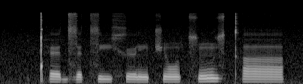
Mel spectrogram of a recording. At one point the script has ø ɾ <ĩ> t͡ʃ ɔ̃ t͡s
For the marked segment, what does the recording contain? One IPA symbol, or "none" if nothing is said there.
ĩ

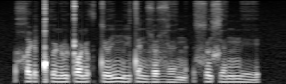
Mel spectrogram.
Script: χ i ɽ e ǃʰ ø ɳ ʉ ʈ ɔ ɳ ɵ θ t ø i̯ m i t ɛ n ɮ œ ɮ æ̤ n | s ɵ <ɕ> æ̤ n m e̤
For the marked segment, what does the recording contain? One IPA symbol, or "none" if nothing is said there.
ɕ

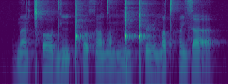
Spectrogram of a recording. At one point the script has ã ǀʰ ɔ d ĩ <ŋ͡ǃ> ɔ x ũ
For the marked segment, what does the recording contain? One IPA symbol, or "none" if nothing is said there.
ǃʰ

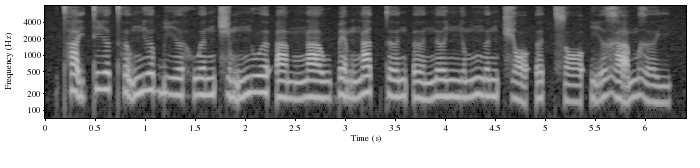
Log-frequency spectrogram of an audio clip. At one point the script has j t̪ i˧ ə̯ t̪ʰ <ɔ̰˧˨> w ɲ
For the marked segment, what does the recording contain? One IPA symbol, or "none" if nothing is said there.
ə̰˧˨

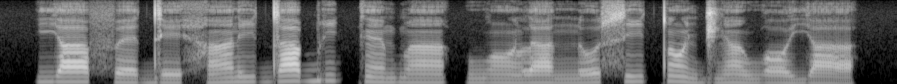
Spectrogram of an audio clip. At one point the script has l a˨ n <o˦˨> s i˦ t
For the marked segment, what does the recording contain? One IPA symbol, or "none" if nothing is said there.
o˨˦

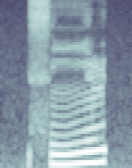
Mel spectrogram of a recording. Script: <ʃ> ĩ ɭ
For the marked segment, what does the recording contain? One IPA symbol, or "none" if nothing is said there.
s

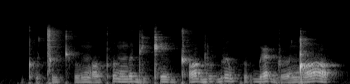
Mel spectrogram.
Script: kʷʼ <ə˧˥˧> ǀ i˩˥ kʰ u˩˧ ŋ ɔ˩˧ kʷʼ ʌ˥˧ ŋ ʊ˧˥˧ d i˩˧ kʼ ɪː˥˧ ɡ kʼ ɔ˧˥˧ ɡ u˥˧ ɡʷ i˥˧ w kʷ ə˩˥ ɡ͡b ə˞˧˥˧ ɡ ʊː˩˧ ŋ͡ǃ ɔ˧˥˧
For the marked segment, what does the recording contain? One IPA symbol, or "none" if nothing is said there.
ə˩˥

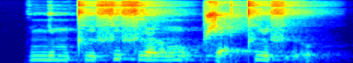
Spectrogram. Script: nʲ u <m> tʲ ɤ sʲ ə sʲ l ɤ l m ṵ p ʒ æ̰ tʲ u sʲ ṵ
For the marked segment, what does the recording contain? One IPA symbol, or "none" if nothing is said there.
m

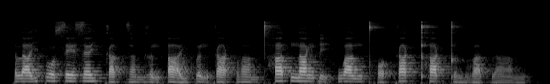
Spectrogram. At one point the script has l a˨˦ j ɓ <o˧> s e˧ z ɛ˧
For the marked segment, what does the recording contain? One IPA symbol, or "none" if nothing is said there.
o˧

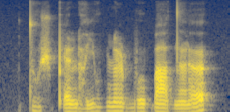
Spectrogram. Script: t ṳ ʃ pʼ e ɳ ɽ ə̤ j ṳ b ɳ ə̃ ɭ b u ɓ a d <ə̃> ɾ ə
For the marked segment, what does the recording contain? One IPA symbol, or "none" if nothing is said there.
ə̃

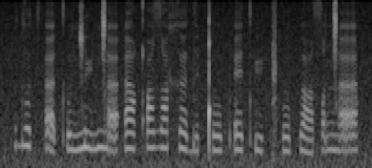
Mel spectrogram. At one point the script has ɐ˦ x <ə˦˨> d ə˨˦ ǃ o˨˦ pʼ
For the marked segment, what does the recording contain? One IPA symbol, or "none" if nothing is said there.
ɐ˦˨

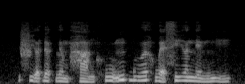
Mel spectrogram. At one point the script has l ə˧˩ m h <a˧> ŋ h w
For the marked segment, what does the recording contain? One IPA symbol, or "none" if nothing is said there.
a˧˩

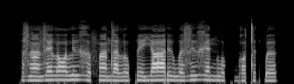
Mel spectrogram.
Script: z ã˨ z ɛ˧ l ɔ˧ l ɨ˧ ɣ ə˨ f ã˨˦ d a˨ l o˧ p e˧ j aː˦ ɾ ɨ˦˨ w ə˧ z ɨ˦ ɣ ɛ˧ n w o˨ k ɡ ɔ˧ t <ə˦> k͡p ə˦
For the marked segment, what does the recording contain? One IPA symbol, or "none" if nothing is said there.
ə˦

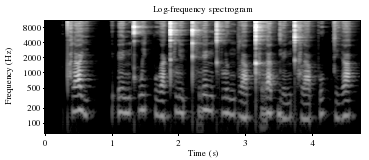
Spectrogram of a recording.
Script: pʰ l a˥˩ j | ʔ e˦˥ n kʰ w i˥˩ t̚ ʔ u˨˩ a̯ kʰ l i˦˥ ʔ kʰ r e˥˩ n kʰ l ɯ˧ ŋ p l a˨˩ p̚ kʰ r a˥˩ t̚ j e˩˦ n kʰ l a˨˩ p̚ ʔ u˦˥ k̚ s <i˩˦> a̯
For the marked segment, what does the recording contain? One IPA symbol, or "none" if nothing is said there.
i˩˦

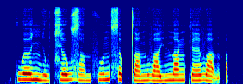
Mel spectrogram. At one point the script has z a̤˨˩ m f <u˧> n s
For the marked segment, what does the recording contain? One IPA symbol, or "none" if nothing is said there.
u˨˦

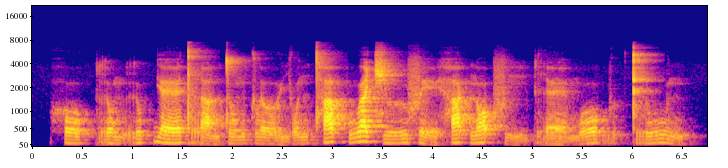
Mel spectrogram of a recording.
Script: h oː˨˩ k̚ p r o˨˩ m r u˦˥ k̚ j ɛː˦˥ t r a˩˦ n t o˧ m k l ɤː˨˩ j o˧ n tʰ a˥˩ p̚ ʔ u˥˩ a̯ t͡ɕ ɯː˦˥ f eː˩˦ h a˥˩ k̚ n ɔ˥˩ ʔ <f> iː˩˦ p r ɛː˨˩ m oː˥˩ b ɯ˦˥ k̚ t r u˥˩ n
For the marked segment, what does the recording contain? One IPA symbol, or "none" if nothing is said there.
f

